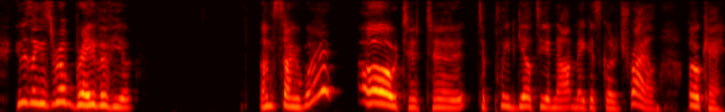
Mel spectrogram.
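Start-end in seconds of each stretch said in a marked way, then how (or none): 0.4-1.3 mock sincere, approving, congratulatory tone. Retelling how a character praised a confession: imitating Finn congratulating. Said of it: "sounded like you were congratulating him".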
